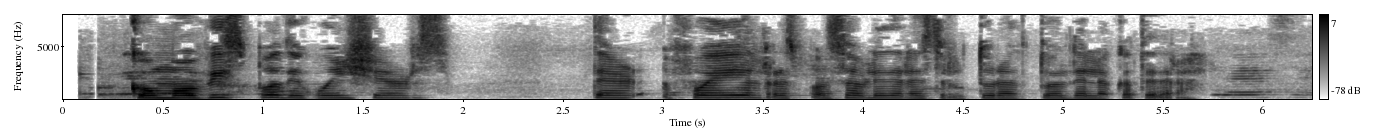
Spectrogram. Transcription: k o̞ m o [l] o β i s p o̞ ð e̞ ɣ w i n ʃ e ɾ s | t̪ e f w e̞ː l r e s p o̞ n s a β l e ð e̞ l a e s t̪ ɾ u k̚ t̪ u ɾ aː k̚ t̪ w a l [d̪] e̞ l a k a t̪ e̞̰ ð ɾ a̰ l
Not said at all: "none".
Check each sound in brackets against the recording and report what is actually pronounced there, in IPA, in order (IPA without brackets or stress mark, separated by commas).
none, d̪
